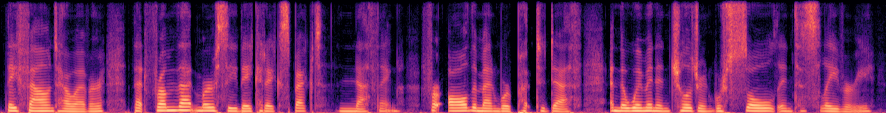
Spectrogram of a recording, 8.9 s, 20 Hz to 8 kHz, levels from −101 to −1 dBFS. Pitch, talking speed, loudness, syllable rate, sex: 190 Hz, 190 wpm, -18 LUFS, 5.2 syllables/s, female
